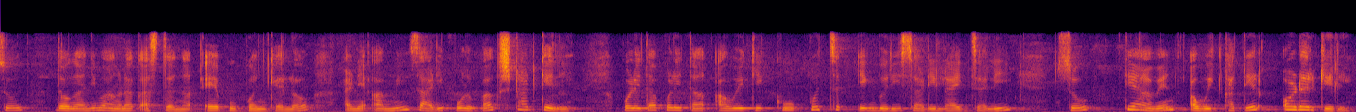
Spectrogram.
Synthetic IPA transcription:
sɔ | d̪ɔɡãlimãŋɡɽakə̰st̪anaɛpupənkɛlɔ | aniʔamisaɽipɔɭpaksʈaɾʈkeli | pəɭit̪ãpəɭit̪ãaʋekekʰːuːpput͡sek̚bəɾisaɽilajk̚d͡zʱa̰li | sɔ | t̪iaʋena̰ʋekʰːat̪iːɾɔɾɽəɾkelḭ

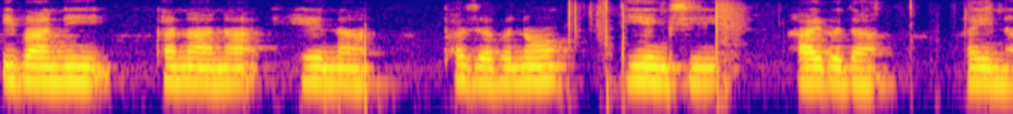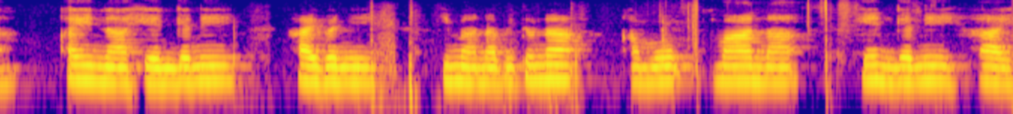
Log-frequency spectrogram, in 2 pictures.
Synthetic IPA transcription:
ibani | kɐnanɐ | henɐ | pʰɐzɐbɐnɔjeŋsi | hajbɐdɐː | jnɐː | jnɐhenɡɐni | hajbɐniːmanabidunɐː | muk̚manɐhenɡɐnihaj

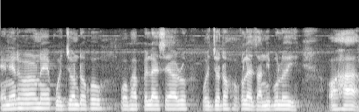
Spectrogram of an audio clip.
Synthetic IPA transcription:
ɛnɛdʱɔɹɔnɛpɔzɔntɔkopɹɔbʱab̚pɛlajsɛaɹupɔzɔntɔxɔkɔlɛzanibɔloj | ɔ̰ɦa

